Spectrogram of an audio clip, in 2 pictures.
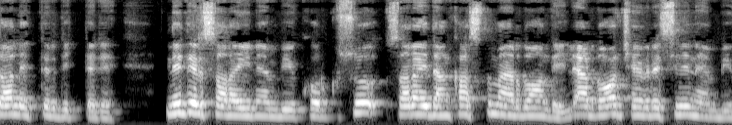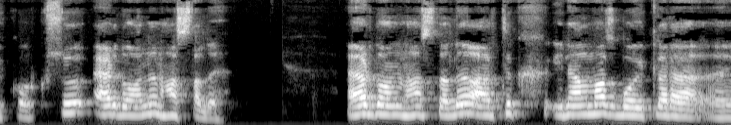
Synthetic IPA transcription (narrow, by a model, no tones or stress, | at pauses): aːlʲɛt̪ʰːiɾd̪iclʲe̞ɾi | ned̪iɾsaɾajɯnænbyjykʰːo̞ɾkʰu̥susaɾajd̪ankʰast̪ʰɯmæɾd̪oand̪e̞jilʲæɾd̪o̞ant͡ʃʰɛvɾesininænbyjykʰːo̞ɾkʰu̥suæɾd̪oanɯnɦast̪ʰalˠɯ | æɾd̪oanɯnɦast̪ʰalˠɯaɾt̪ʰɯkinalˠmazbo̞jut̪ʰlˠaɾa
